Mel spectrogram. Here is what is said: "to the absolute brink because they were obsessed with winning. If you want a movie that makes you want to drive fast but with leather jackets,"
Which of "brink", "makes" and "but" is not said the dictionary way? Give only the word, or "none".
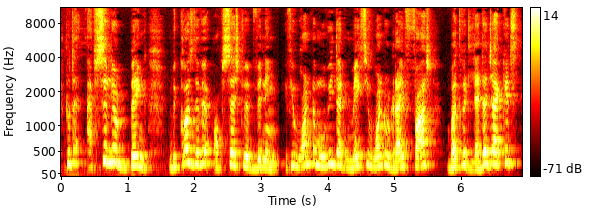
brink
